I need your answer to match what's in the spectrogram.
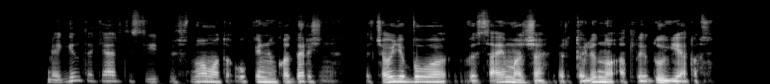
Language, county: Lithuanian, Kaunas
